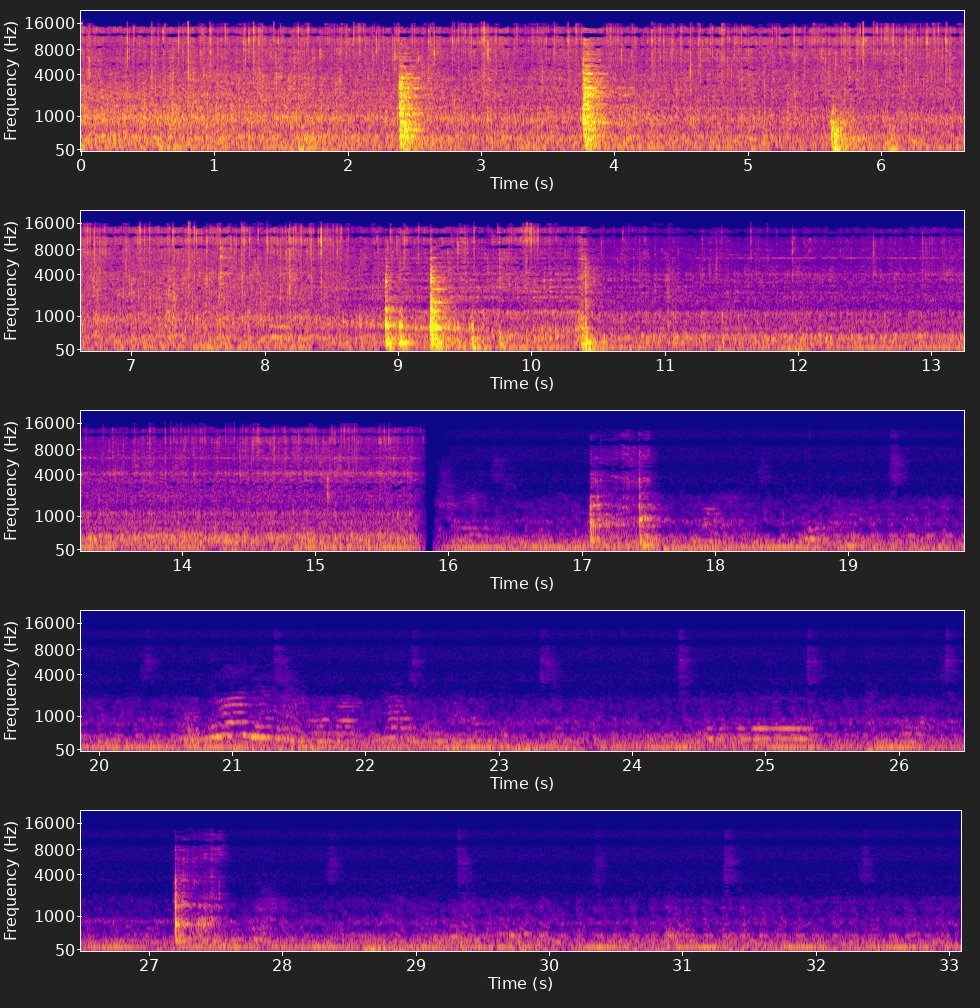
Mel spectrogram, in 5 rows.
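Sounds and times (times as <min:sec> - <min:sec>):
sauce sizzling in a frying pan: 0:00.0 - 0:15.8
glass lid clicking on pan: 0:08.9 - 0:10.6.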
